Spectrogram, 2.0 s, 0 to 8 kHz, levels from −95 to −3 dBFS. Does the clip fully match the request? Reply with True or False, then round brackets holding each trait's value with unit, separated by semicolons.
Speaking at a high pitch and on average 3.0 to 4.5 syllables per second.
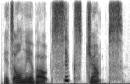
False (165 Hz; 3.9 syllables/s)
